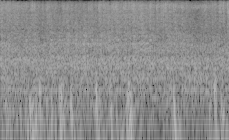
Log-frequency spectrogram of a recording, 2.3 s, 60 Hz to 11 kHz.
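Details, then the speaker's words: Vintage box fan on low, in a comparison with a Lasko B20725. Fan hum with irregular soft creaks and ticks as the grille moves around. Grille rattle from flexing side supports; a second unit of the owner's does the same. "It's really that grill that's moving around. It's like there's flex in the supports on the side of the grill."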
